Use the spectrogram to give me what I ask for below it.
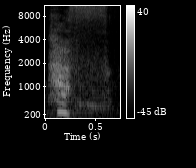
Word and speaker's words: have to: pronunciation i have to notice i don't say v i say f have half it becomes have to have the two becomes in pronunciation have to have to okay so i have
